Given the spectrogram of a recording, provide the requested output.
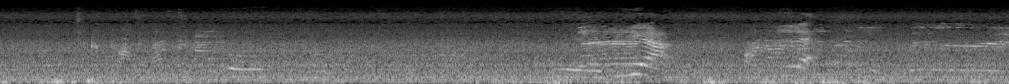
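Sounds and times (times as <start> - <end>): room fan whirring: 0.0 - 10.0
young child's voice: 1.0 - 3.4, 5.4 - 6.8, 7.4 - 10.0.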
